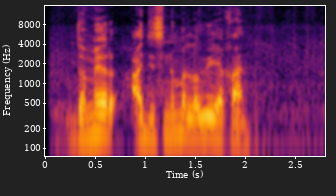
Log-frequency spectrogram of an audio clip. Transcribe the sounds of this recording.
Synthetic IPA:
d̪ɐmɛːrʕɑd̪ɪsnɪmɐlɐɣʊjɑqɑːn

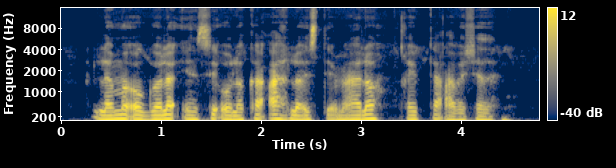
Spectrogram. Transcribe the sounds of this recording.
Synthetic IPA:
lɐmɐʔɔɡɔlɐʔɪnsɪʔʊlɐkʰɐ̰ʕɑhlɔːɪst̪ʰɪ̰ʕma̰ːlɔqɑjb̚t̪ʰɐ̰ʕɑ̰βɐʃɐðɐ

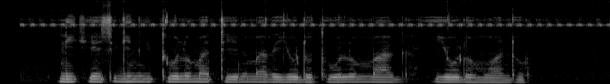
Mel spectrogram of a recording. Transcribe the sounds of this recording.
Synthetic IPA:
nikʰet͡ʃɡinɡit̪wolomatinmaɾjʊdot̪wolomaɡjʊdomwando

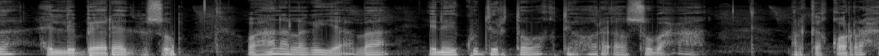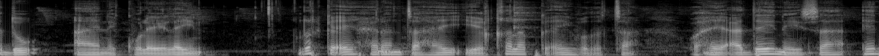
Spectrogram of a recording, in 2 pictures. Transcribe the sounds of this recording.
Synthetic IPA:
ɐħɪlːɪbɛːɾʔɛːd̪ʕʊsʊ̰b̚wɑħɑːnɐlɐɣɐja̰ːβaː | ɪnɛjkʰʊt͡ʃɪrt̪ʰɔwɑqt̪ʰɪhɔɾɛ̰ʔɔːsʊβɑħɐh | mɐrkʰɐqɔrɑħðʊ | ʔaːnɛjkʰʊlɛjlɛjn | ɖɐrkʰɐ̰ʔɛjħɪɾɐnt̪ʰɐɦɛjʔḭjɞqɑlɐb̚kʰɐ̰ʔɛjwɐðɐt̪ʰaː | wɑħɑjʕɑ̰d̪ɛjnɛjsaːɪn

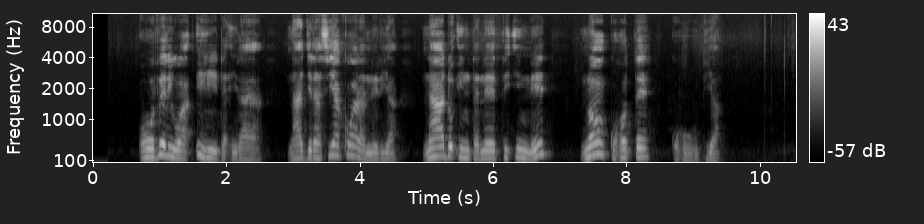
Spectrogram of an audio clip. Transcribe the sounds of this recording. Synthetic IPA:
oðeɾiwaihidaʔiɾaja | nad͡ʑeɾasjakwaɾaneɾia | naːdoʔintanɛtiʔine | nɔkohɔtɛ | kohuːðia

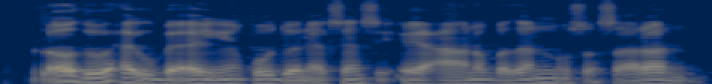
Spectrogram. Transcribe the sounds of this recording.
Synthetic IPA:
lɔːðʊwɑħɑjʔʊbaːʔɐjɪɦiːnquːd̪wɐna̰ːɡsɐnsɪɛjʕɑːnɔbɐðɐnʊ̰sɔːsa̰ːɾaːn

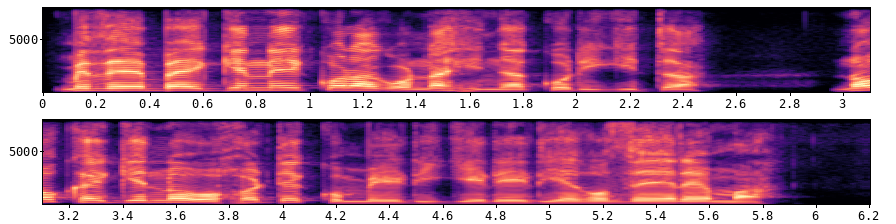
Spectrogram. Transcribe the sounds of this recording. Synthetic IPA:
meðɛːbaeɡeneːkɔɾaɣɔnaɦiɲakoɾiɣita | nɔkaiɡenoohɔtɛkomeɾiɣeɾeɾiɛɣoðɛɾɛma

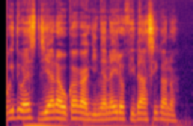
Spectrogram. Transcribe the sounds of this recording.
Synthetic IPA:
okit̪iwaɛsd͡ʒiaɾaukakaɡiɲanaiɾɔfiðasikana

